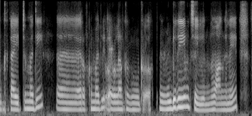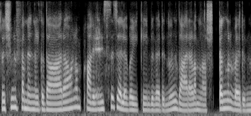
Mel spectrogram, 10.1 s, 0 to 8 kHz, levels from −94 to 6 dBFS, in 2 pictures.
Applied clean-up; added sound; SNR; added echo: neural diffusion model UNIVERSE++.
